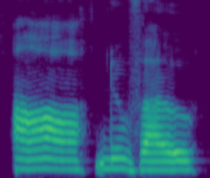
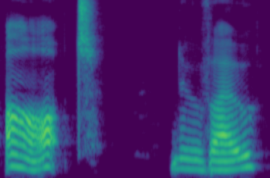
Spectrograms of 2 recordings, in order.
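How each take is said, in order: First: The T at the end of art is silent. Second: The T at the end of art is pronounced. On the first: The speaker calls it right. "people might tend to leave off the, the T sound" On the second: The speaker calls it wrong. "so it's not Art Nouveau"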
